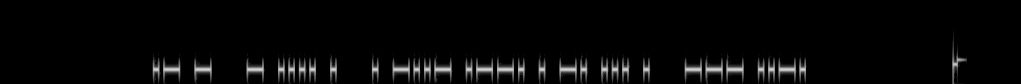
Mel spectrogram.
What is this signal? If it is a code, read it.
Morse code, heard as a keyed tone, about 23 wpm, 700 Hz. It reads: AT THE EXPENSE OF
